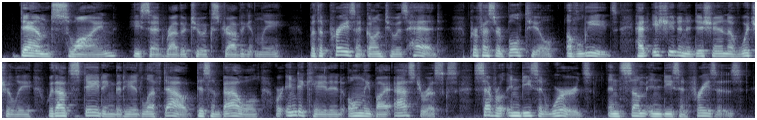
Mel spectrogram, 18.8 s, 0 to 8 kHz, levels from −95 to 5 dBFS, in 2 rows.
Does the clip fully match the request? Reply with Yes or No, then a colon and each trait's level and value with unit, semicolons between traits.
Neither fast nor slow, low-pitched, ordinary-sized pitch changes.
Yes: average, 145 wpm; low, 125 Hz; average, 4.1 semitones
